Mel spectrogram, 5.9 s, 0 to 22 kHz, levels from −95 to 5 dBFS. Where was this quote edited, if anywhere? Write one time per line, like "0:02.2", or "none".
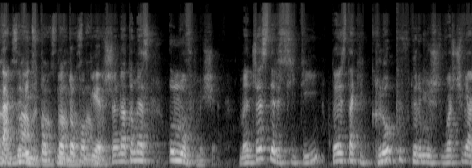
0:04.1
